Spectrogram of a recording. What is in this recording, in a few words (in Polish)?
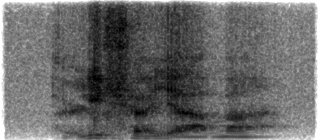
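"jama", Polish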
